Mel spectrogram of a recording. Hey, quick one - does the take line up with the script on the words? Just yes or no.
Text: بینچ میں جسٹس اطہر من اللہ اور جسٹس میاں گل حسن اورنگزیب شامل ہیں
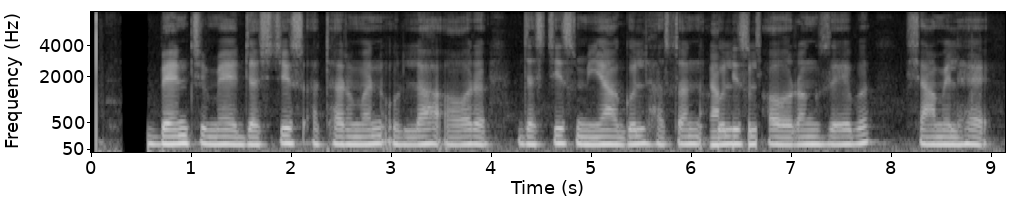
no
